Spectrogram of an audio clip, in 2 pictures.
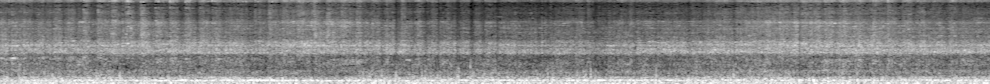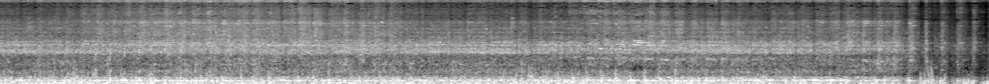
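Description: Heavy freight train's open wagons rolling past at speed close by, a steady loud rumble of steel wheels on the rails. It falls away sharply near the end as the last wagon passes.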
